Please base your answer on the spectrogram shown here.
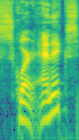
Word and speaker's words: Square Enix: by uh square enix square enix apparently is actually what how you pronounce that i've always thought it was square enix sure uh yeah it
